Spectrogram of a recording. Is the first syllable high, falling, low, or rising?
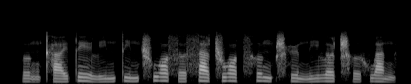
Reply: low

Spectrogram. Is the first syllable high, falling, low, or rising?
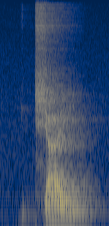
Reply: rising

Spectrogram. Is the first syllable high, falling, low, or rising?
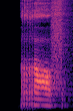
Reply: low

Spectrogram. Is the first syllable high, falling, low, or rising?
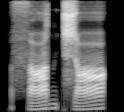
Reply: rising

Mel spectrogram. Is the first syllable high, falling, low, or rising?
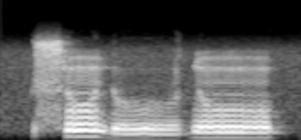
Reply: high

